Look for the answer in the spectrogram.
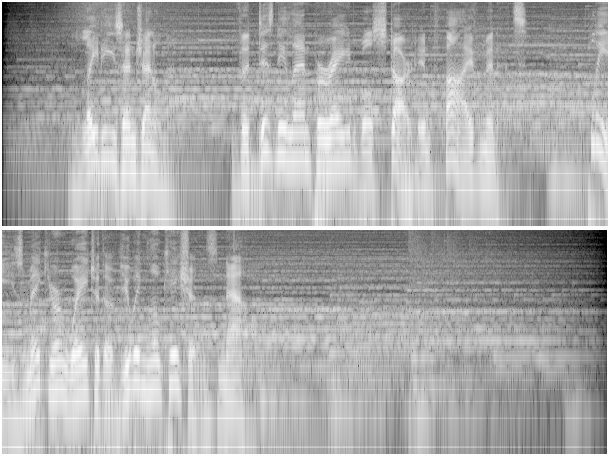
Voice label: Park Announcer; Disneyland

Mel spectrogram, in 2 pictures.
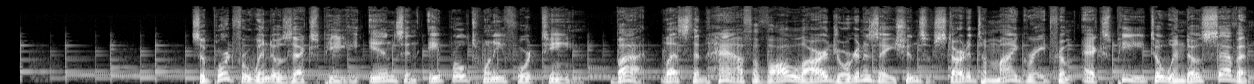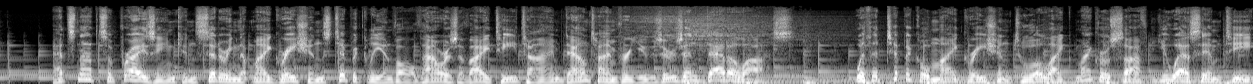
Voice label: conversational instructional

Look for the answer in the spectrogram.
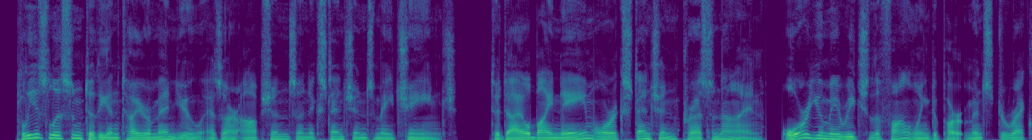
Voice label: IVR examples

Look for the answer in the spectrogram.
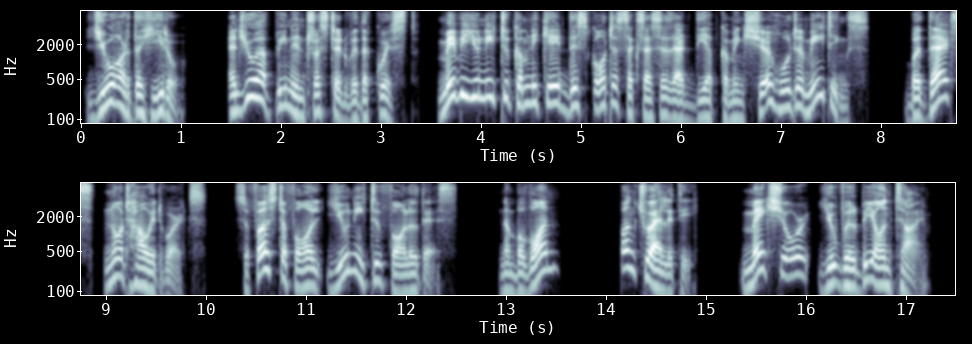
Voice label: Explainer Videos

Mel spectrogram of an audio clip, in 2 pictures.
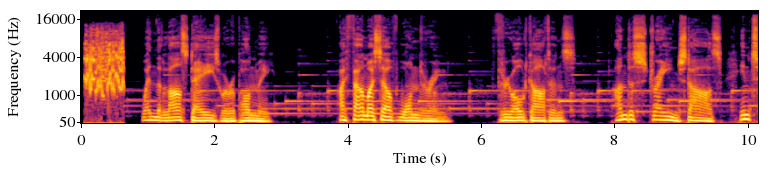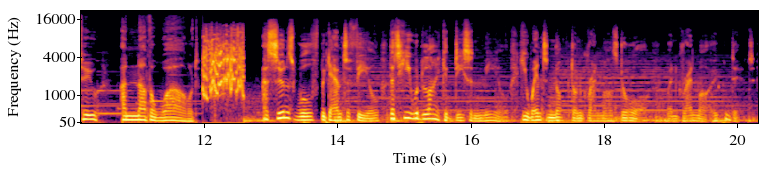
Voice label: Voice Over Examples

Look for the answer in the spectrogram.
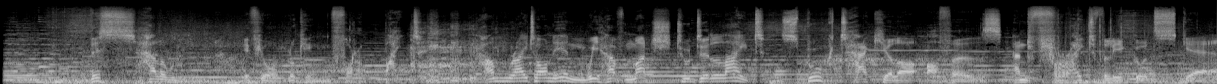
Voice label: Commercial Halloween; Tesco

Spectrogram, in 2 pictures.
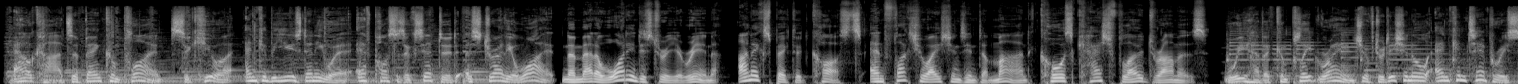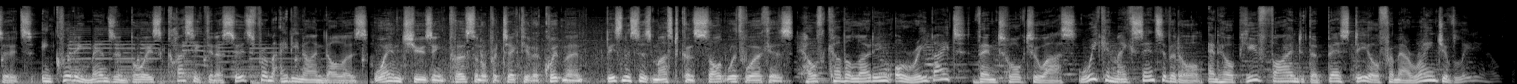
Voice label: Corporate

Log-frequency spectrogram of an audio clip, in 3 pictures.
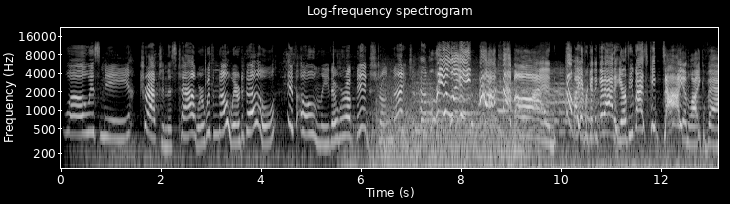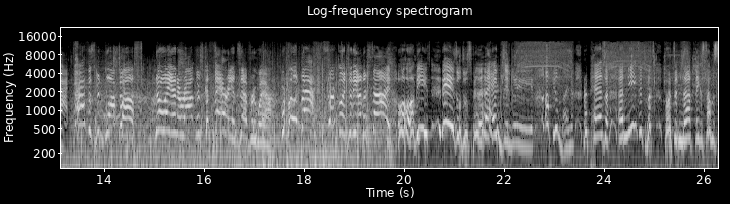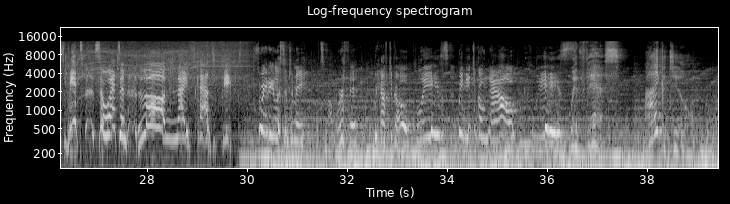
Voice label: Character Gaming

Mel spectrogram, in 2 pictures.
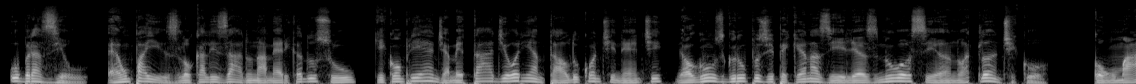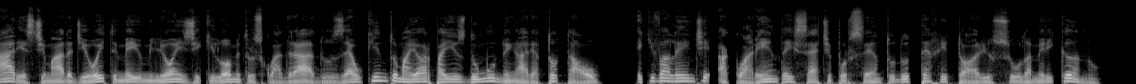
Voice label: urban

